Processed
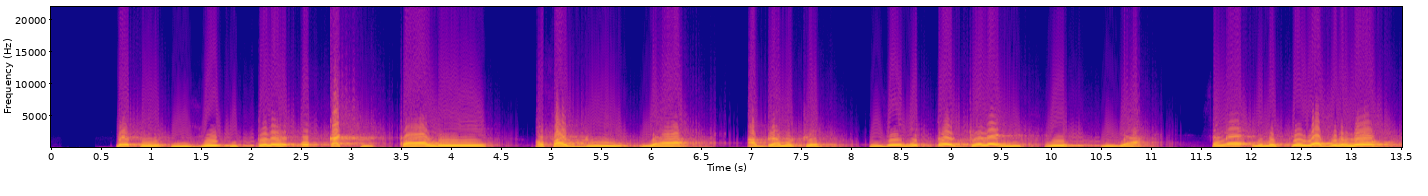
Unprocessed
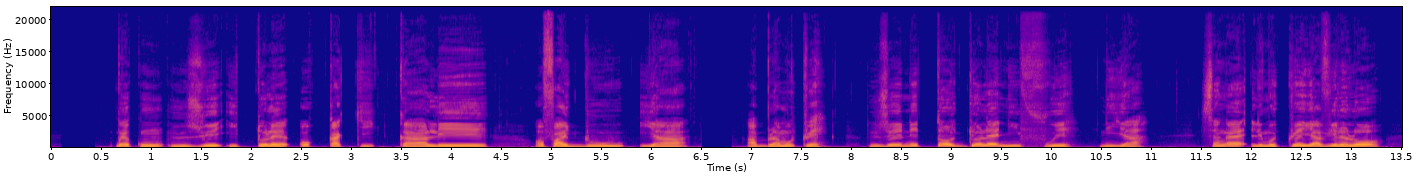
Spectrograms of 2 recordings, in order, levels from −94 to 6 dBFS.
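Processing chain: LFO low-pass sine 0.46 Hz 720–1500 Hz; Schroeder reverb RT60 1.6 s, combs from 28 ms, DRR 13.5 dB; waveshaping leveller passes 3; trim +2.5 dB

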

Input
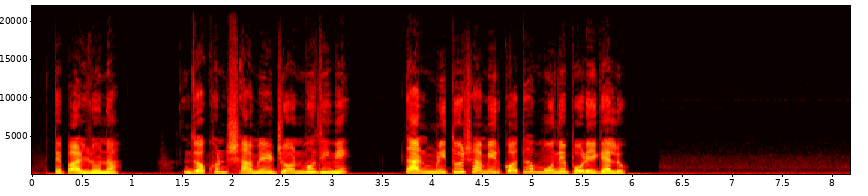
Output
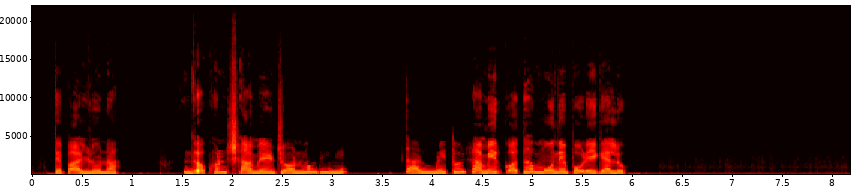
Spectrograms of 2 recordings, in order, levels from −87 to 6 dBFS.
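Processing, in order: 0.66–1.91 s: high-order bell 5.3 kHz -10 dB 1.2 oct; 2.49–4.40 s: low-pass that closes with the level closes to 570 Hz, closed at -17.5 dBFS; level held to a coarse grid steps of 15 dB; trim -4 dB

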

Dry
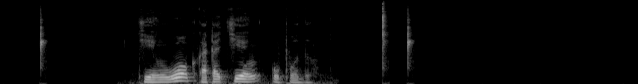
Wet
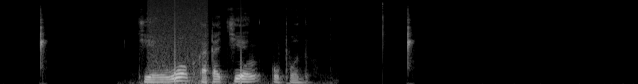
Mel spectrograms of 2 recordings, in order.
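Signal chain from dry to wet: 1.46–2.07 s: added noise pink -39 dBFS; 3.06–3.96 s: compression 12:1, threshold -47 dBFS, peak gain reduction 24.5 dB; crackling interface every 0.33 s, samples 256, repeat, from 0.42 s; trim +1.5 dB

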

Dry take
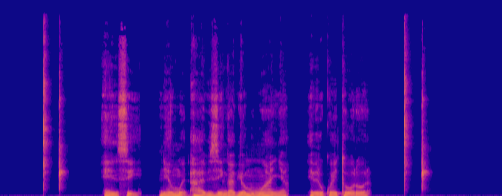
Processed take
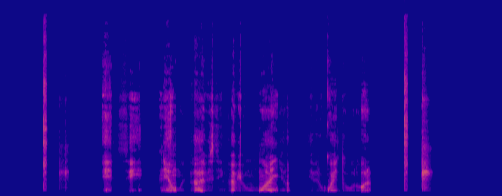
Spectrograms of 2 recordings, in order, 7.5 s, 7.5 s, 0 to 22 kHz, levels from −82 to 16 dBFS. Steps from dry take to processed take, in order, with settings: Chebyshev high-pass 700 Hz, order 10; reverse; compression 8:1, threshold -36 dBFS, peak gain reduction 21 dB; reverse; trance gate "xx.xx..xx..x.." 108 bpm -24 dB; trim +4 dB

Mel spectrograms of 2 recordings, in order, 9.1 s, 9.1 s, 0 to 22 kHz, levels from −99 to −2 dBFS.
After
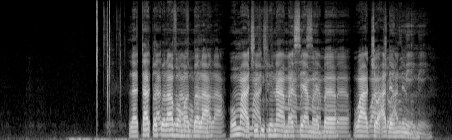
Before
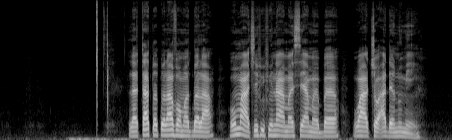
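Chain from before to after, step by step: delay 247 ms -9.5 dB; trim +5.5 dB

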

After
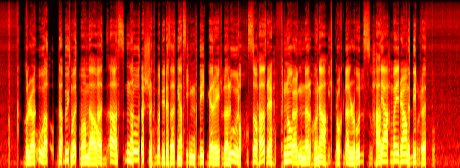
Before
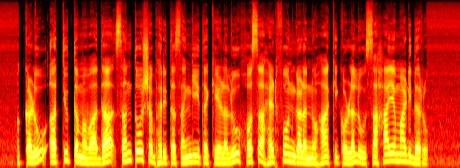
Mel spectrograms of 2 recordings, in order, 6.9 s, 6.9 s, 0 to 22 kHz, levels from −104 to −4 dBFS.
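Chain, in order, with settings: time reversed locally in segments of 133 ms; level held to a coarse grid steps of 21 dB; trim +8 dB

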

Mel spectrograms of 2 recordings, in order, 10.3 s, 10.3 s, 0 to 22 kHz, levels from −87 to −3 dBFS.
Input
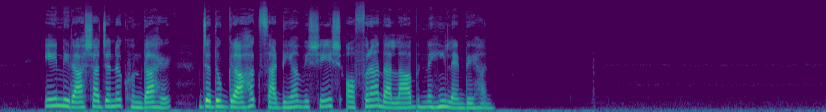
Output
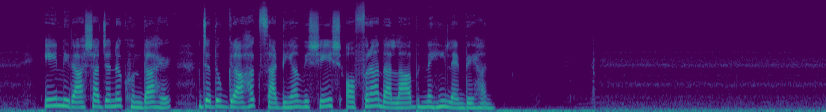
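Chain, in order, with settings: compression 2.5:1, threshold -50 dBFS, peak gain reduction 19 dB; trim +7 dB

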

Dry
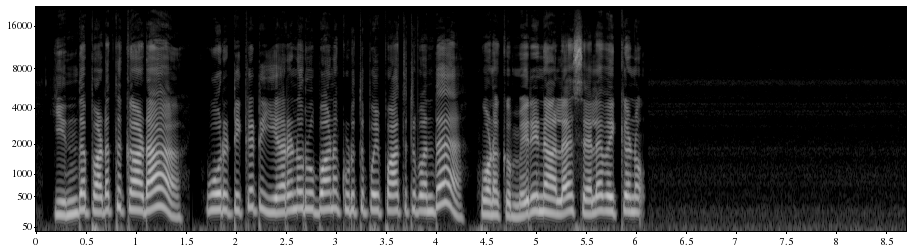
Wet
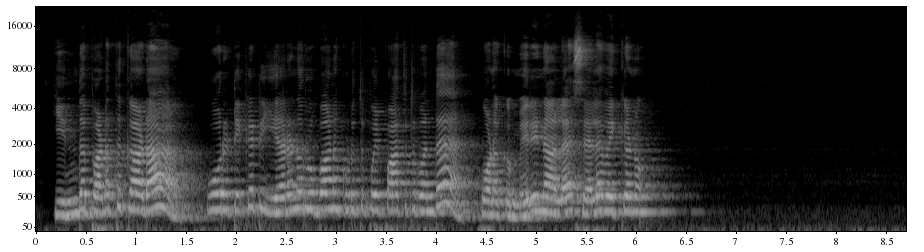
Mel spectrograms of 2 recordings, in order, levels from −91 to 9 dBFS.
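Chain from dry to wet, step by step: simulated room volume 330 m³, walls mixed, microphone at 0.65 m; trim -8 dB

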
